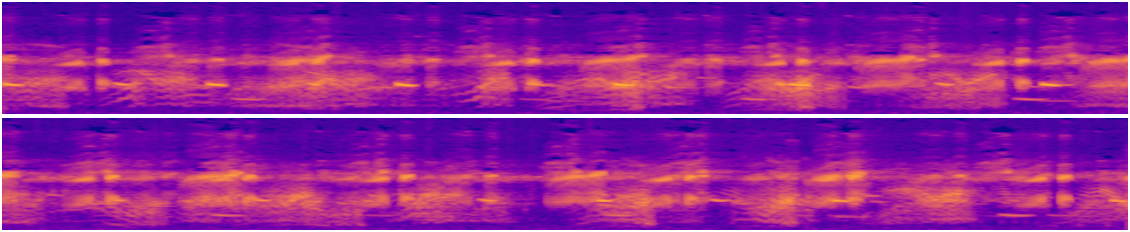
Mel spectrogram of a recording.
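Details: Frogs croaking as a loud massed chorus, bursts of rasping croaks swelling and fading every second or so, with brief tonal whistle-like notes scattered through, nothing else audible.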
